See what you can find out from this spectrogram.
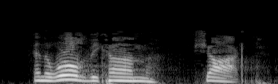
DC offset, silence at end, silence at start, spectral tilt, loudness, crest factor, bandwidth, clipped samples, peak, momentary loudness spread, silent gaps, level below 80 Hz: under 0.1%; 0.1 s; 0.35 s; -13 dB/octave; -15 LUFS; 16 dB; 4.4 kHz; under 0.1%; 0 dBFS; 16 LU; none; -42 dBFS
